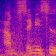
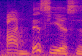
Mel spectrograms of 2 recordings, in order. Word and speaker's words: Odysseus: It's not Obsidious' bow, it's Odysseus' bow.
